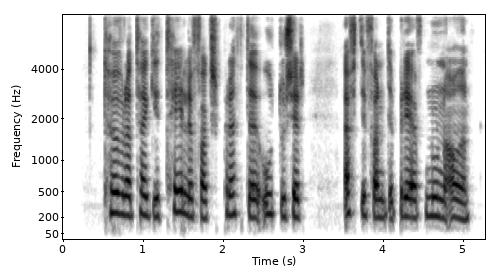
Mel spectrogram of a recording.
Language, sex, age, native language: Icelandic, male, 12, Icelandic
